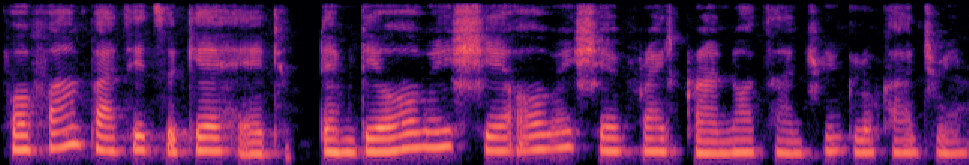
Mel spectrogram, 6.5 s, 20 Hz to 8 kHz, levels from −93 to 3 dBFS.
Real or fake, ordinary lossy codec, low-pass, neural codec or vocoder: fake; none; 7.2 kHz; vocoder, 22.05 kHz, 80 mel bands, Vocos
